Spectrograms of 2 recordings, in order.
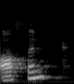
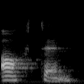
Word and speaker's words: often: Ou você pode falar com o T, often, often. Ok? Então, often or often. O mais often é often. O mais frequente é often.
